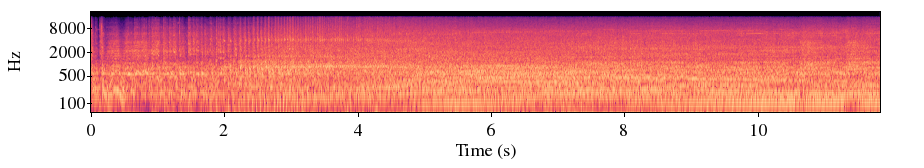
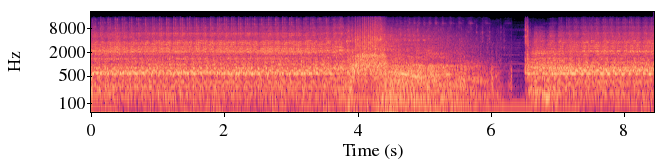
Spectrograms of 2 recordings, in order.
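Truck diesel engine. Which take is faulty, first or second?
second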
